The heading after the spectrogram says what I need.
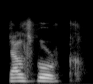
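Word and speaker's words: Salzburg: এখন এ বাউল, জাল এসটা হচ্ছে ফার্স্টে, তাহলে এটা অবশ্যই বর্গীয় জয়ের মতো উচ্চারণ হবে। জালসবুর্গ হ্যাঁ, জালসবুর্গ।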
